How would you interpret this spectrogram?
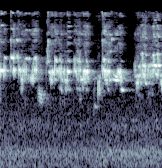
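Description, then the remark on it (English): A brown-backed solitaire sings a bright, high, tumbling song of rapid chirps and whistles, flowing in short bursts with brief pauses, clear with no voices. “But for brown-backed solitaires, their song also puts them in danger.”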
